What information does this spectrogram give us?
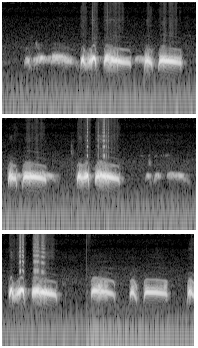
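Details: Steady bout of spotted dove cooing from a decoy of the thổ voice style challenging a wild dove; many short-long coo pairs, slightly uneven, with a brief soft trailing note midway and low background hum.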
